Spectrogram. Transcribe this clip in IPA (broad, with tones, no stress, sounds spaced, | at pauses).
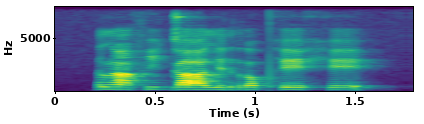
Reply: l ã˨ f i˨ ɡ aː˨ l ɪ˨ r ɔ˨ pʰ eː˨ h e˨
